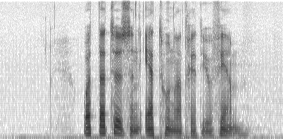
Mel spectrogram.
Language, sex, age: Swedish, male, 49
